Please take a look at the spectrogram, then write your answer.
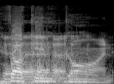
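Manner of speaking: slow, stretched out fucking gone; drawn-out punchline. Real, not acted. Telling friends the dog ran off, slow drawn delivery. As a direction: let the words hang, slowly.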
